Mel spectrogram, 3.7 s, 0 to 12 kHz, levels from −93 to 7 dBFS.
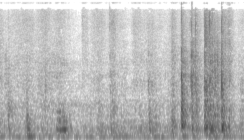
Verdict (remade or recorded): recorded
